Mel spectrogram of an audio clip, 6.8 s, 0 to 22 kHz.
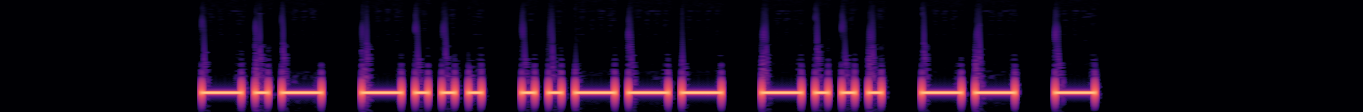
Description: Morse code, heard as a keyed tone, about 18 wpm, 700 Hz. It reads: KB2BMT
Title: Speed Racing - USA 2x3 Call Signs 15wpm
